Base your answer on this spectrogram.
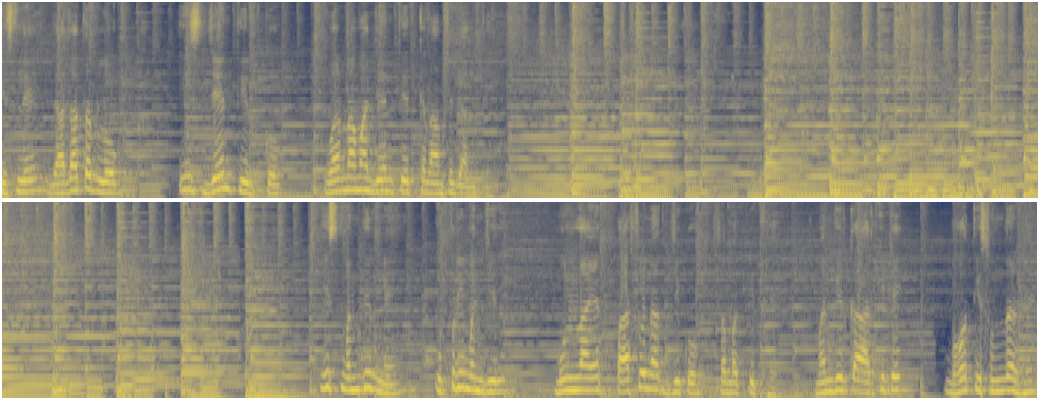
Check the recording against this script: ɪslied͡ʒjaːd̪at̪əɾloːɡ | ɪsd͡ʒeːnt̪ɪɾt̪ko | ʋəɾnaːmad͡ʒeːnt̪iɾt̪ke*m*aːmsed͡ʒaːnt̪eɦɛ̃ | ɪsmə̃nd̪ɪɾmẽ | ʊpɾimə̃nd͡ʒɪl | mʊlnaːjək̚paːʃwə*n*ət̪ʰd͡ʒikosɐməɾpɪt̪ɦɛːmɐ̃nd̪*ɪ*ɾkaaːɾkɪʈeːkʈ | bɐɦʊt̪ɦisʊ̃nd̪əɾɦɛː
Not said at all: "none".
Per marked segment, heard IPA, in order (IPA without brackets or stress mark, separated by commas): n, n, ɪ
